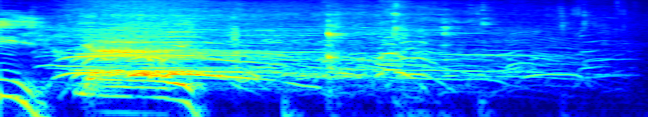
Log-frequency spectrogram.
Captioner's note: cheerin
